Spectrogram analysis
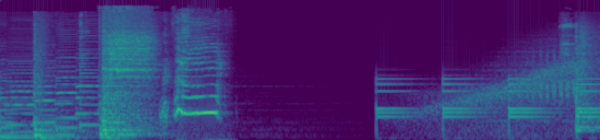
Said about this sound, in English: That's because chickens are animals that get scared easily. Chickens can be upset by all sorts of things, like weird noises or shadows or sudden movements.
